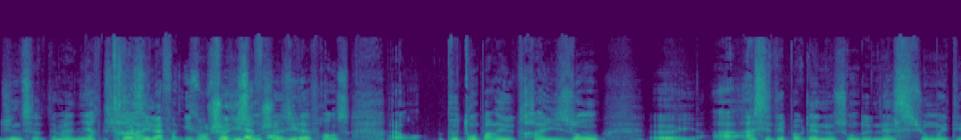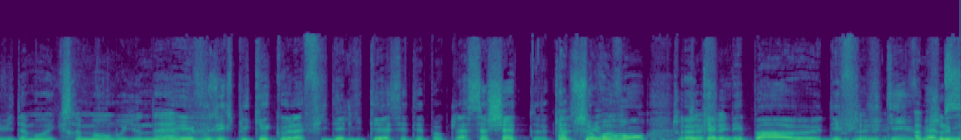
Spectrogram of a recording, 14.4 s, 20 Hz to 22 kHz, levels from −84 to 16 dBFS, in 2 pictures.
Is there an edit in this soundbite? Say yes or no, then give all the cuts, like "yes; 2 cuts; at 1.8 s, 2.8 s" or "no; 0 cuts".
no; 0 cuts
